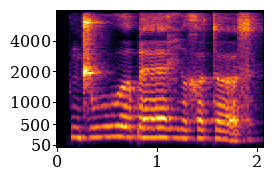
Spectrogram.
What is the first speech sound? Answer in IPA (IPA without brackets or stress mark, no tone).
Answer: n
